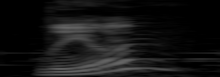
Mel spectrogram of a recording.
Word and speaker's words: Lion: Leon. Leon. Like a French Leon.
